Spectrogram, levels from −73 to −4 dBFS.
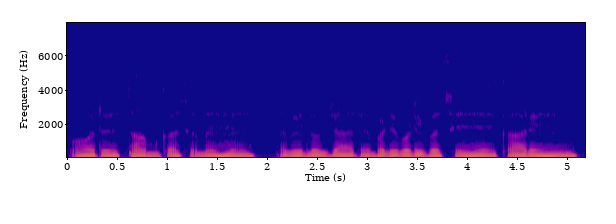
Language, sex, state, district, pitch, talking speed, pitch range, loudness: Hindi, male, Bihar, Madhepura, 115 Hz, 195 wpm, 110-115 Hz, -37 LUFS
